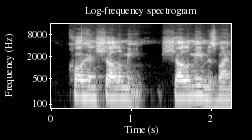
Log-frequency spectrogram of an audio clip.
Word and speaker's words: Shalomim: Shalomim is my name in Aramaic. When it's in Greek, my name should still be pronounced Shalomim.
